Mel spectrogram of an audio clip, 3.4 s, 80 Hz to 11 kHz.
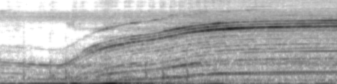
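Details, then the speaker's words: Electric bike hub motor run with a Votol controller (EM 100 update) on speed selector low: a clean whine climbs smoothly in pitch and holds steady, no grinding; a makeshift block rubs the wheel. Motor sounds healthy with this controller. "I'll let y'all hear the motor. This motor sounds really good with this controller. Your low speed."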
